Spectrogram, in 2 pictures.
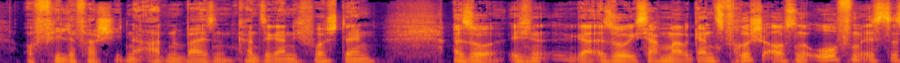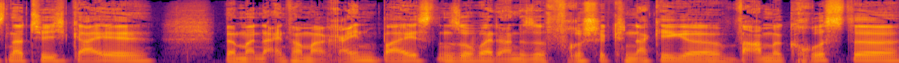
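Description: Here is a man with a plain, everyday voice at a medium pitch. He keeps a moderate pace and fairly even intonation. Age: 40s. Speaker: master baker and bread sommelier. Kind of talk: radio interview. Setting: radio studio.

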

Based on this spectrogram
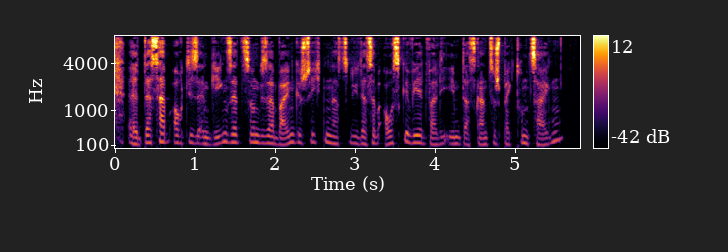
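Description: A man speaks in a dark, mellow, somewhat breathy tone with ordinary pitch variation. The background is quiet. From East Berlin. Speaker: radio host. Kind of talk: podcast moderation and interview.

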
